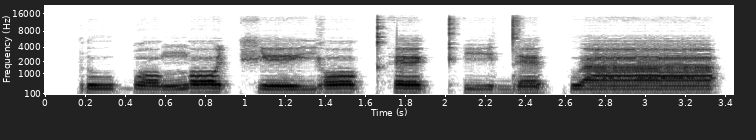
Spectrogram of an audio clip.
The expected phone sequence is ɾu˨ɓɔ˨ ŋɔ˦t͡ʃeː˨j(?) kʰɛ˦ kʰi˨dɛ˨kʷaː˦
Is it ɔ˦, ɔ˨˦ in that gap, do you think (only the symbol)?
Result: ɔ˦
